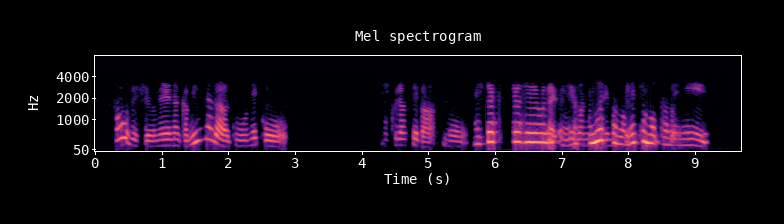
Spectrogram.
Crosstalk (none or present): present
